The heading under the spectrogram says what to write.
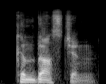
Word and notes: combustion: British English

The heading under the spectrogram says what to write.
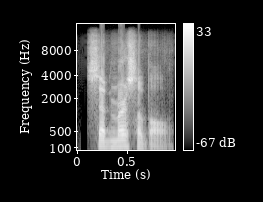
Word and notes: submersible: American English

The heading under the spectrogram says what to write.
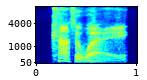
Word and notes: cutaway: British English

